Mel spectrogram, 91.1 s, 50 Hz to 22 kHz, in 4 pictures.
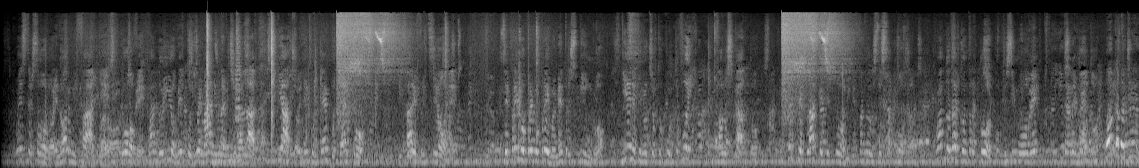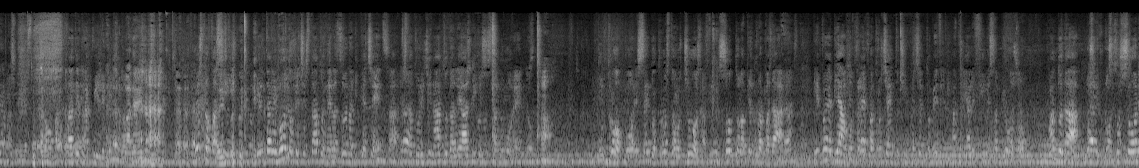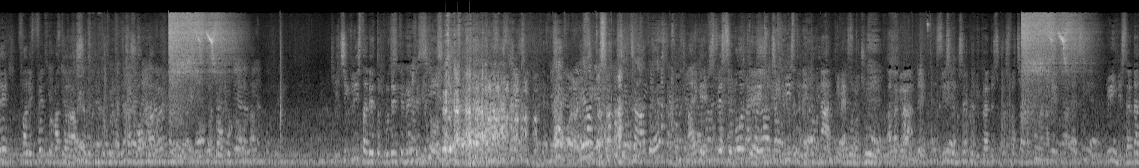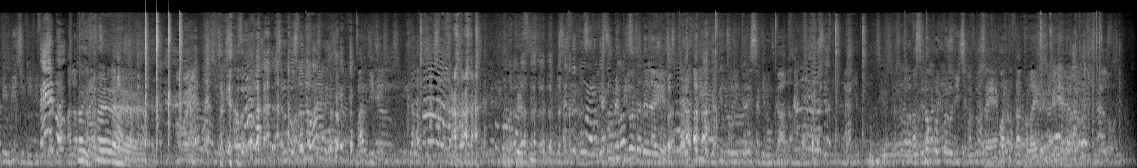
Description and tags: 20160814 bus.guide.02
A guide talks in Italian during a vertiginous 'navetta' (shuttle bus) ride taking tourists from Serru Lake to Colle del Nivolet, in the Alps (Gran Paradiso National Park, Piedmont Region, Italy). PCM-M10 recorder with internal mics
road, Italian, bus, mountains, voice, field-recording, male, tour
